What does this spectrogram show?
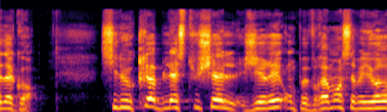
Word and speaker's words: Tuchel: Tu prononces pas le nom de Tuchel, lol. Ouais, Tuchel, c'est Tuchel. Tuchel.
